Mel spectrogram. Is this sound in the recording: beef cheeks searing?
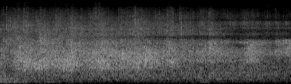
no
